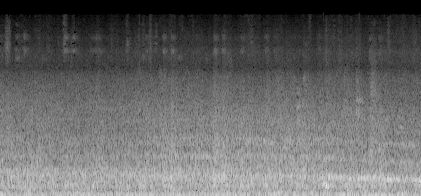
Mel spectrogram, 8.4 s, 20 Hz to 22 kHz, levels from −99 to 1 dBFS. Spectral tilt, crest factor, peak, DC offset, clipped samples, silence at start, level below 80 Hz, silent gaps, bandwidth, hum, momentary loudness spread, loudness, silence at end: -7.5 dB/octave; 14 dB; -4 dBFS; under 0.1%; under 0.1%; 0 s; -26 dBFS; none; 12.5 kHz; none; 4 LU; -21 LUFS; 0 s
